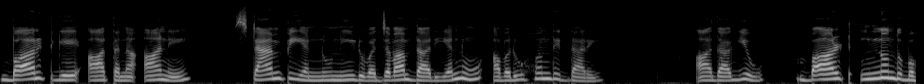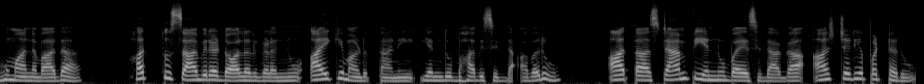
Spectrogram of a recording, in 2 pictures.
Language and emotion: Kannada, neutral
